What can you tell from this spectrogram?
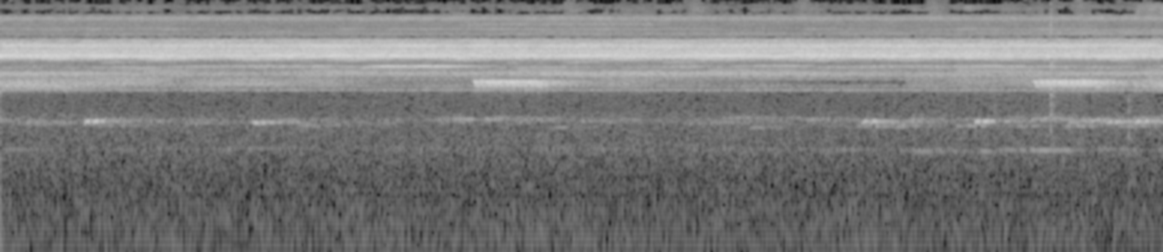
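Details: Borneo rainforest soundscape dominated by empress cicadas: an unbroken, shrill, high-pitched drone with two brief louder bursts near the middle and end, and faint lower chirping notes scattered throughout.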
